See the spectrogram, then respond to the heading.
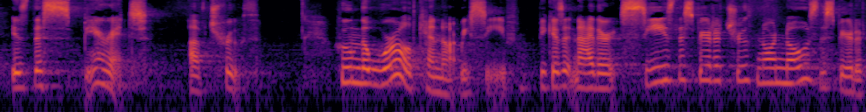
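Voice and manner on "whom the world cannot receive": ordinary talk, nothing marked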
